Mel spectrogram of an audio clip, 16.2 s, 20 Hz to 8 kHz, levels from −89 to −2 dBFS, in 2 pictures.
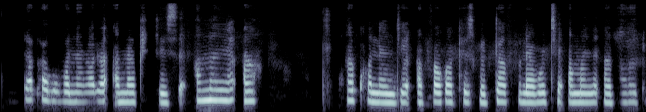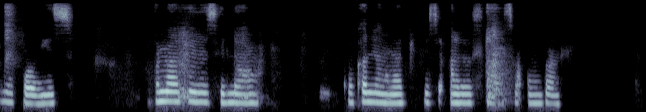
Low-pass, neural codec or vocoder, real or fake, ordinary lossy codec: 7.2 kHz; codec, 44.1 kHz, 2.6 kbps, DAC; fake; MP3, 64 kbps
